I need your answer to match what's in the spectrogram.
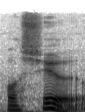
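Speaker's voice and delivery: normal talking voice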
